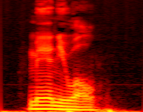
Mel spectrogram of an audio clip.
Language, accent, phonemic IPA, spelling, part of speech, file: English, US, /ˈmæn.j(u)əl/, manual, noun / adjective, En-us-manual.ogg
- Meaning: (noun) 1. Synonym of handbook 2. A booklet that instructs on the usage of a particular machine or product 3. A drill in the use of weapons, etc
